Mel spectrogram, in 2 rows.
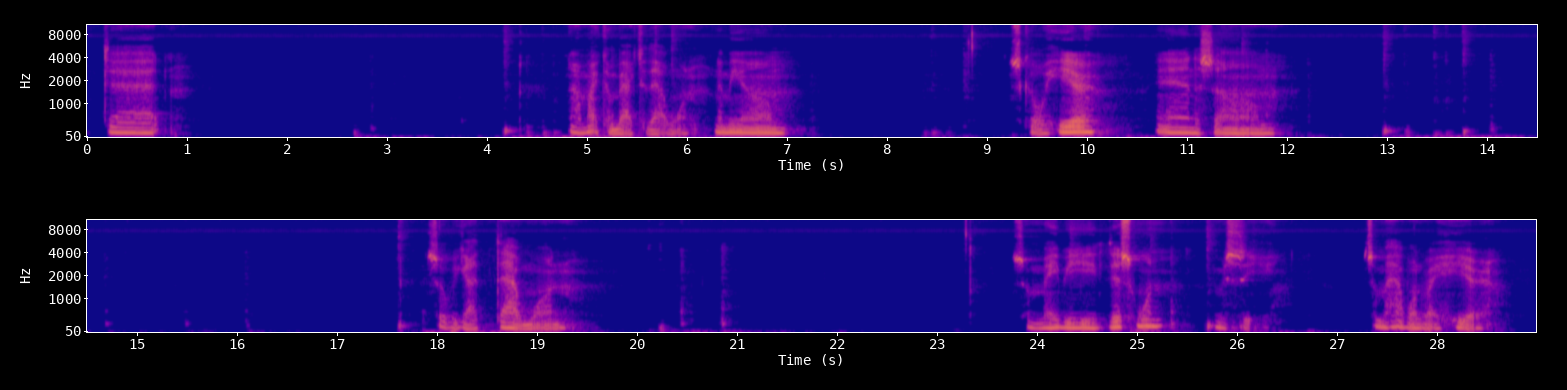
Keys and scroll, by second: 2.6 space, 5.0 space, 8.3 ctrl+Tab, 9.9 ctrl+s, 11.4 space, 13.3 ctrl+d, 13.6 space, 20.1 space.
